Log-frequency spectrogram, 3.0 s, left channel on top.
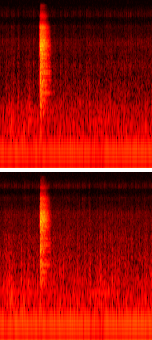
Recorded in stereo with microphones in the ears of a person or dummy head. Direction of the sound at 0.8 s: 55° left (ahead or behind).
